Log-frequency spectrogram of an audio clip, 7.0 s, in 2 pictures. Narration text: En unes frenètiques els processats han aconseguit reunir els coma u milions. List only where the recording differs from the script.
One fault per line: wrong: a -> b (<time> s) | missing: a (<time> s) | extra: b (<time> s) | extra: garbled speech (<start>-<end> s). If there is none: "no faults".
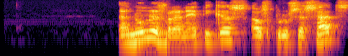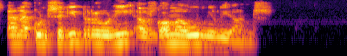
no faults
